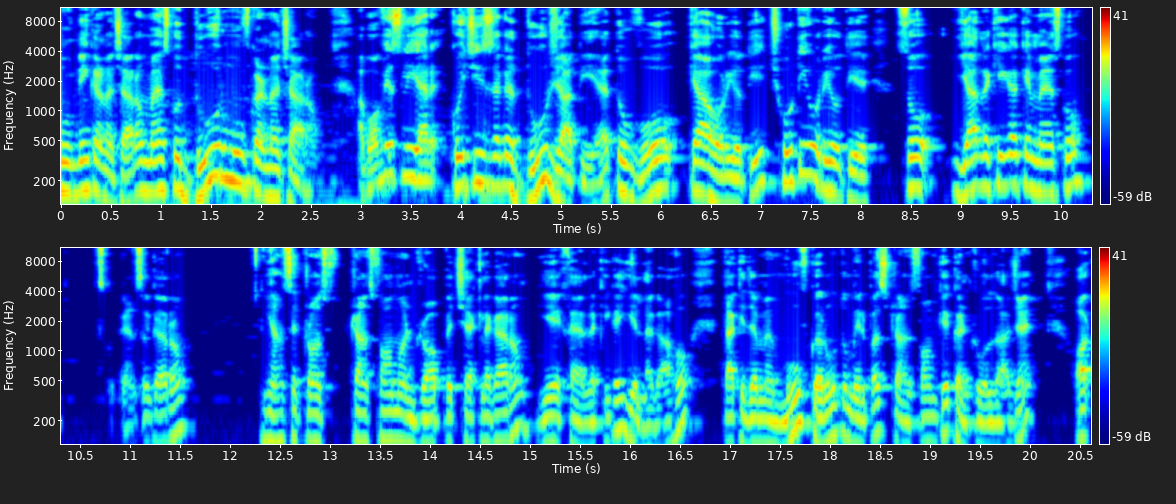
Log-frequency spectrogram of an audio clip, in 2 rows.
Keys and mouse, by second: 3.5-9.5 drag, 9.5 ctrl+z, 10.4 Escape, 13.1-16.5 drag, 16.9-20.6 drag.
